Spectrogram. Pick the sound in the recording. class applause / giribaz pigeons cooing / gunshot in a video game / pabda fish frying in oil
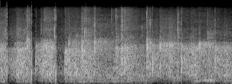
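class applause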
